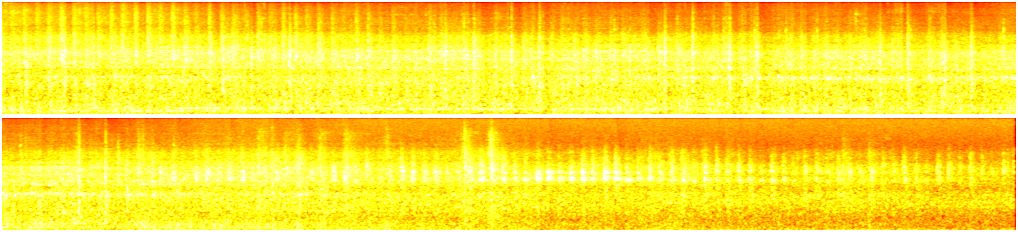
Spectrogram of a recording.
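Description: Train carriages rumble and clatter over the rails, slowly fading into the distance.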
